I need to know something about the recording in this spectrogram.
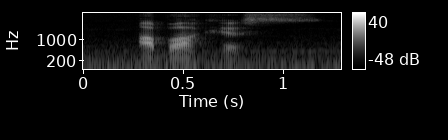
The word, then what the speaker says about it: abacus: Abakus. Thank you. I kind of forgot how to pronounce it. Let's look at the vital sanctums. Apparently, you sleep in these. The A and Apple Abacus.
